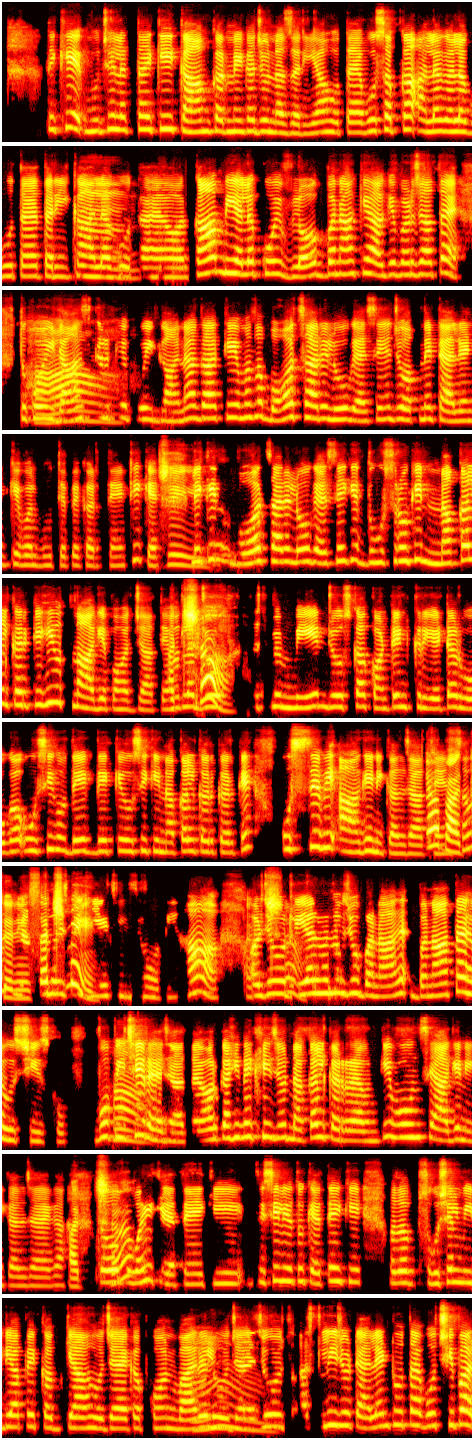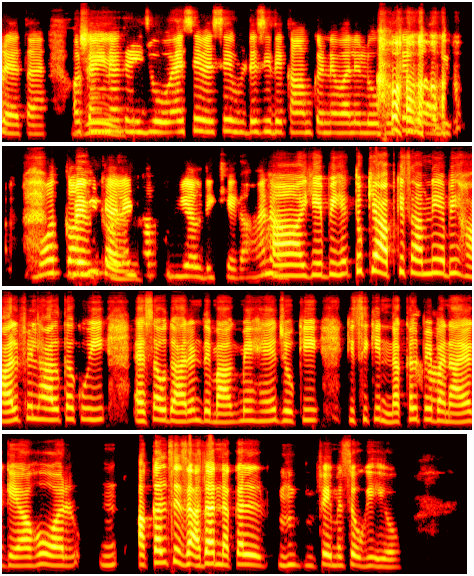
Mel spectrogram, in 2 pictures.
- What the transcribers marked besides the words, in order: in English: "डांस"; in English: "टैलेंट"; in English: "मेन"; in English: "कंटेंट क्रिएटर"; in English: "रियल"; laughing while speaking: "कहीं"; in English: "वायरल"; in English: "टैलेंट"; laugh; in English: "टैलेंट"; in English: "रियल"; laughing while speaking: "ज़्यादा"; chuckle; in English: "फेमस"
- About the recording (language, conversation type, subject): Hindi, podcast, सोशल मीडिया के रुझान मनोरंजन को कैसे आकार देते हैं, और आप क्या देखना पसंद करते हैं?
